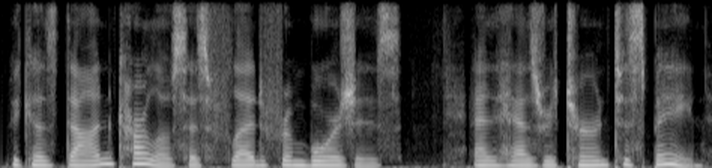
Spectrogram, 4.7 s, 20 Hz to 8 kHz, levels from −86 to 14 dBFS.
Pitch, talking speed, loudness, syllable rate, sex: 195 Hz, 150 wpm, -16 LUFS, 4.3 syllables/s, female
